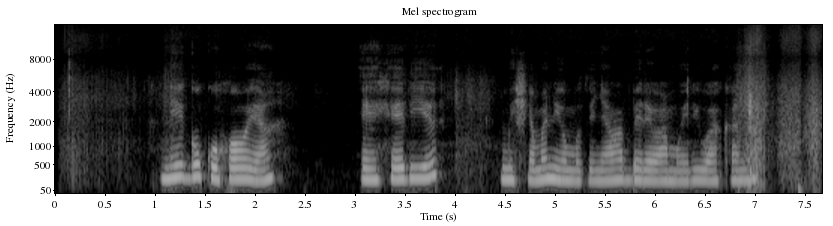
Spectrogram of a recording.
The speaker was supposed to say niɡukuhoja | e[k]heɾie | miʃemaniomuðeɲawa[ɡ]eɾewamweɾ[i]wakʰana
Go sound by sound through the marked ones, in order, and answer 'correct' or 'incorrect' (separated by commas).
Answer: incorrect, incorrect, correct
